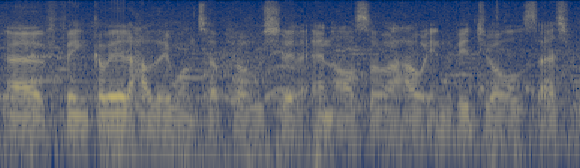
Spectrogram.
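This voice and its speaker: A man's voice: low voice, completely flat delivery, moderate pace, very noisy. A young man, speaking in a casual interview and hesitating often with filler sounds. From Sweden. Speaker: youth rally participant. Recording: outdoor recording with loud music.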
